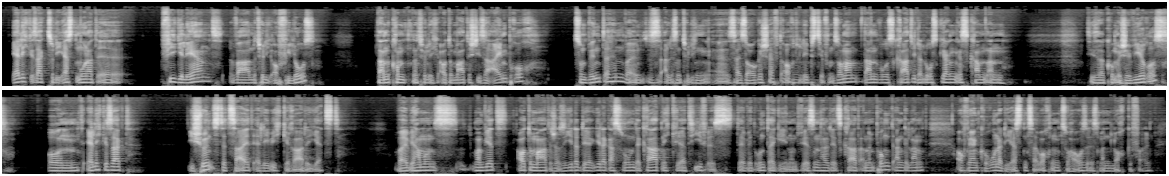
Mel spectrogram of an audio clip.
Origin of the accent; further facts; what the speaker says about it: Munich, Bavaria, Germany; Ich bin gebürtiger Perlacher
